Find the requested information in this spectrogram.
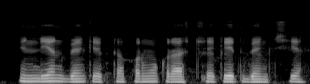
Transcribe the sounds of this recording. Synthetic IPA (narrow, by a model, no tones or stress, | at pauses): ɪɳɖijənbẽŋkeːkʈapɾəmʊkʰɾaːʃʈɾəkɾɪt̪bẽːŋkt͡ʃʰije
